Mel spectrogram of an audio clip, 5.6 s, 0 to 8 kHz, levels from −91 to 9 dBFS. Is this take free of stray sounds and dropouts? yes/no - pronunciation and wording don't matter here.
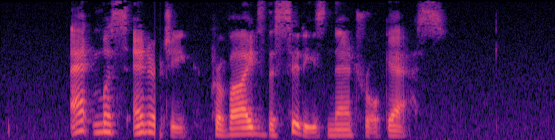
no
